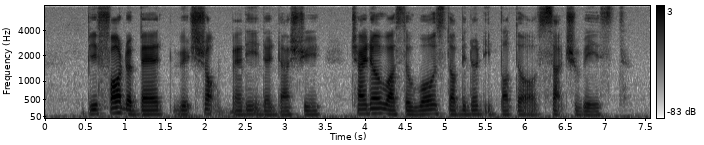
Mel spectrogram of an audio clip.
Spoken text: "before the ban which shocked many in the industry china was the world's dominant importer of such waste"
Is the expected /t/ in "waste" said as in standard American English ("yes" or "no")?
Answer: yes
